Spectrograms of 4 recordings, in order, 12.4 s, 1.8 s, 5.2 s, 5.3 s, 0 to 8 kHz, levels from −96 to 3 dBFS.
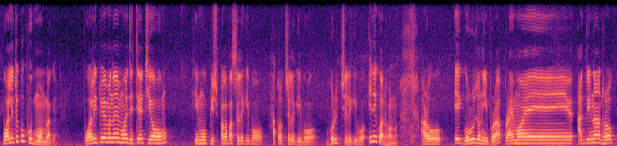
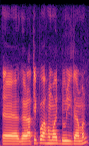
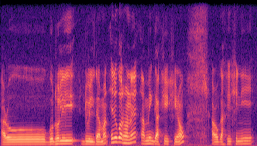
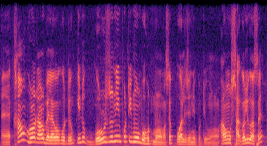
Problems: none marked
